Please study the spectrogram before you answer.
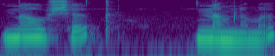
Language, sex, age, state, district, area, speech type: Kashmiri, female, 18-30, Jammu and Kashmir, Pulwama, rural, spontaneous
